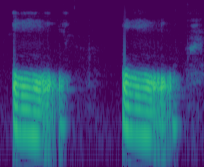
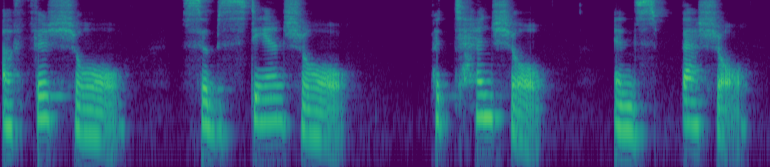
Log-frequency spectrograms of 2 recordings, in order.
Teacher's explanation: the most common pronunciation of this suffix is just the dark L sound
